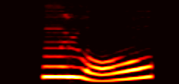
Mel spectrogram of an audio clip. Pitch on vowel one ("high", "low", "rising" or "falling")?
high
